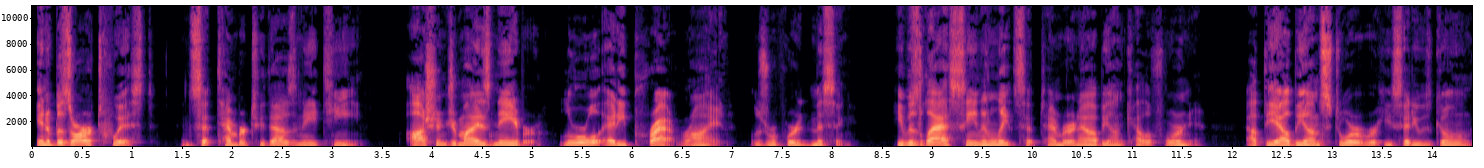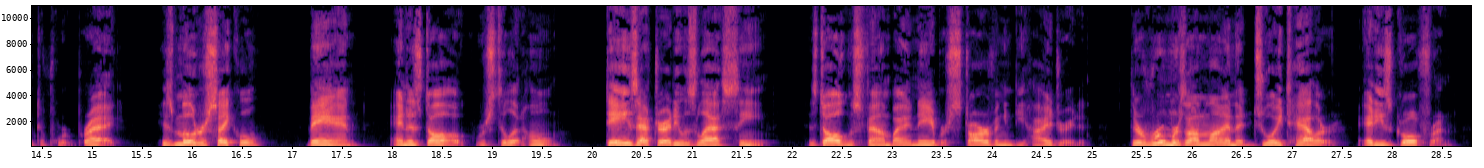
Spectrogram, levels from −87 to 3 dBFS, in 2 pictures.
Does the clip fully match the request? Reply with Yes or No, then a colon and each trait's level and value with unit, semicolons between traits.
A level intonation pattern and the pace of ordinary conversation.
No: average, 4.3 semitones; average, 160 wpm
